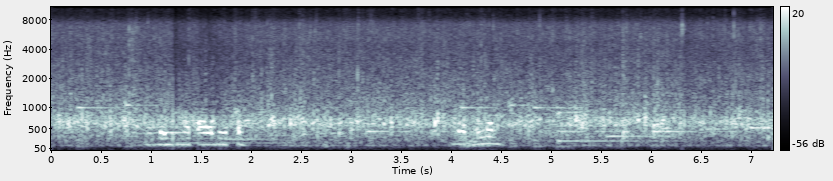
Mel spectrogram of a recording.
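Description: Very heavy rain pours down in a steady, dense hiss with scattered patters, while a person talks over it.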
